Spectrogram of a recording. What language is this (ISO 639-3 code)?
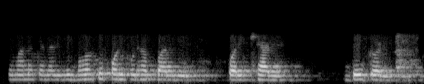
ori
